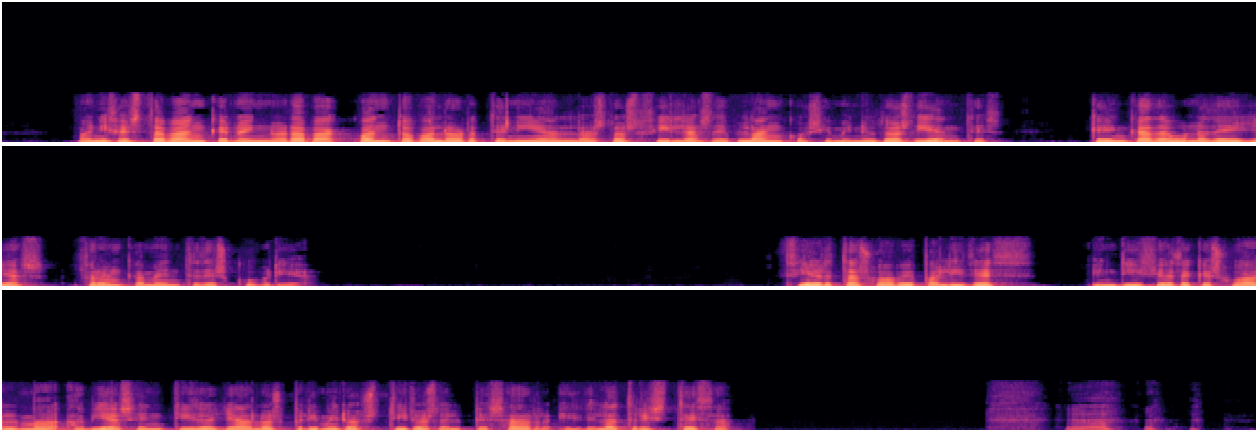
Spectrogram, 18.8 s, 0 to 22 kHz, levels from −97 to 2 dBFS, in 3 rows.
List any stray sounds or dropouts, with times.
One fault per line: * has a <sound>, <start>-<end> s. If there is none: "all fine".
* has a laugh, 17.5-18.6 s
